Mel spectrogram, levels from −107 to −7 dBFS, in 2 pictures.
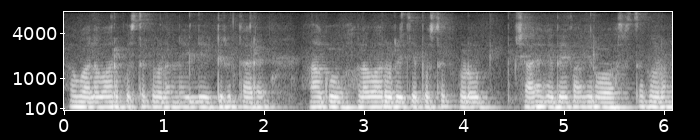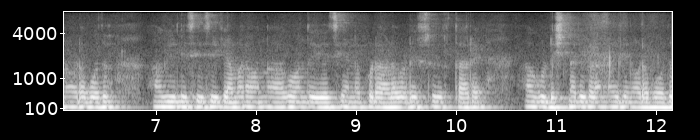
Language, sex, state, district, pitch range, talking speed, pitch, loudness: Kannada, female, Karnataka, Shimoga, 145-150 Hz, 130 wpm, 150 Hz, -15 LUFS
